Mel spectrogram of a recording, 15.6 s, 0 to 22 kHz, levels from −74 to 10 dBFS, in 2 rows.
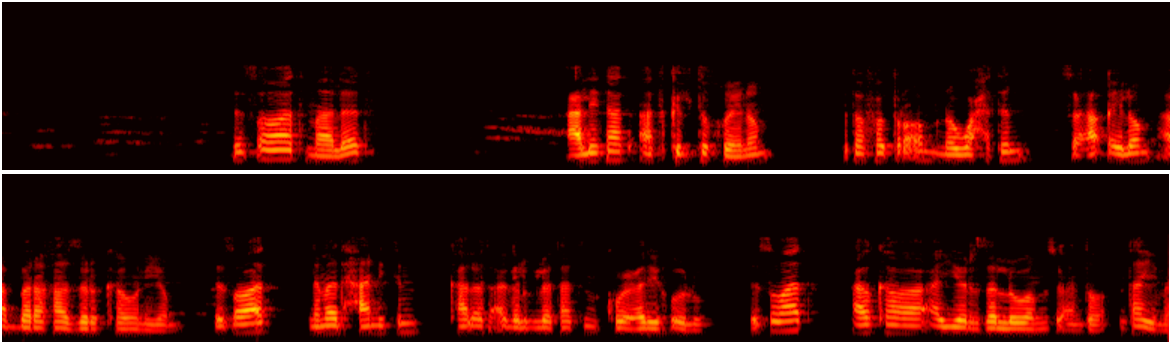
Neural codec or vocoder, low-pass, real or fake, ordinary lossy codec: none; 5.4 kHz; real; MP3, 48 kbps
